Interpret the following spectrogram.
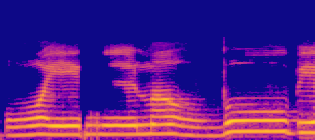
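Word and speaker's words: غَيْرِ الْمَغْضُوبِ: Ghairil maghdubi.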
